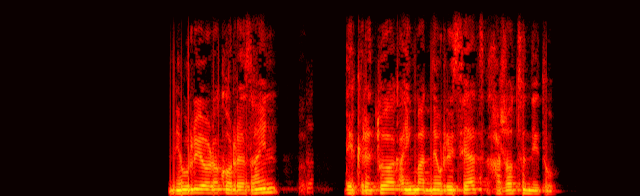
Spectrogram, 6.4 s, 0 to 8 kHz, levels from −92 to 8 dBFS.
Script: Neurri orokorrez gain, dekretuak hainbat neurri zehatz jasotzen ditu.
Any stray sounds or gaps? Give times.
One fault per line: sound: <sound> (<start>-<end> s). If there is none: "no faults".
sound: laugh (3.0-3.1 s)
